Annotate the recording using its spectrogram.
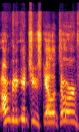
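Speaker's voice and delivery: very high, playful make-believe voice. Retelling answering the father while pretending to play with He-Man toys: retelling pretend toy play. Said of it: "Act like I was playing with my He-Man guys".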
